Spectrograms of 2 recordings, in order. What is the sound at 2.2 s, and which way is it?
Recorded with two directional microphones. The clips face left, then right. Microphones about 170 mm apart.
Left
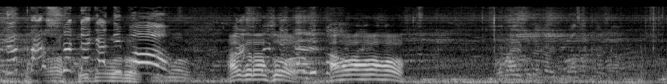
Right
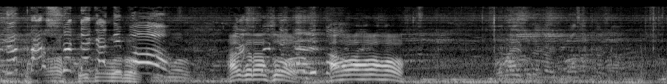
A man's voice, 20° right (ahead or behind).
